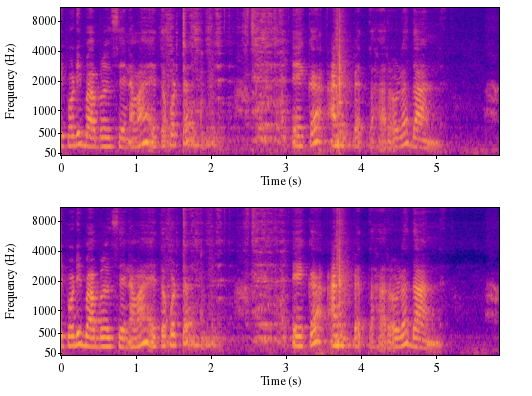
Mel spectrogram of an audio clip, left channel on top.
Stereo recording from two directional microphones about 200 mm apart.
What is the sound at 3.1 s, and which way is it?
Speech, 20° right (ahead or behind).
